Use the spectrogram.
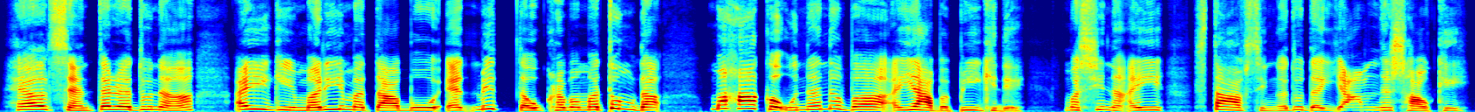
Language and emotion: Manipuri, angry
